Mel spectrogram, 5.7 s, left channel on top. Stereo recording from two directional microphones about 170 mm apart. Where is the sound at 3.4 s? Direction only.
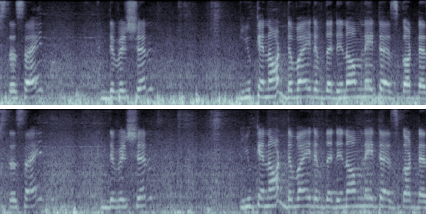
60° left (ahead or behind).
